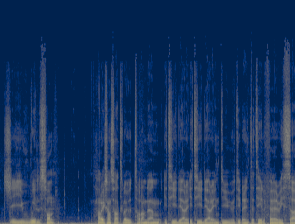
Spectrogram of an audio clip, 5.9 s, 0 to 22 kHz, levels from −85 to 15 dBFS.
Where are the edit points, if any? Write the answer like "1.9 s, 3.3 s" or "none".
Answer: 2.5 s, 3.8 s, 4.8 s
